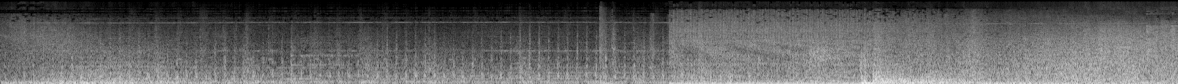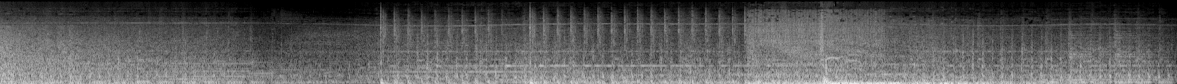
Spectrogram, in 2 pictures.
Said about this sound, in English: And of course there's another helicopter coming in.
